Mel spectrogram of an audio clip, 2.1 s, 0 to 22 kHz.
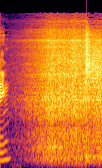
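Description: KIMHOO TF8L CNC lathe rough-turning a steel workpiece: the tool cutting the spinning part makes a steady hiss that swells over about a second and a half.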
